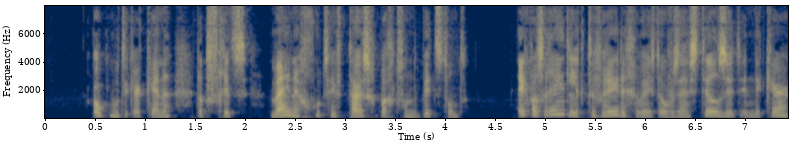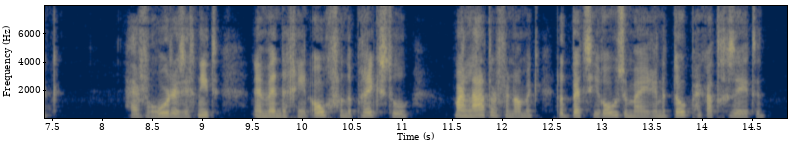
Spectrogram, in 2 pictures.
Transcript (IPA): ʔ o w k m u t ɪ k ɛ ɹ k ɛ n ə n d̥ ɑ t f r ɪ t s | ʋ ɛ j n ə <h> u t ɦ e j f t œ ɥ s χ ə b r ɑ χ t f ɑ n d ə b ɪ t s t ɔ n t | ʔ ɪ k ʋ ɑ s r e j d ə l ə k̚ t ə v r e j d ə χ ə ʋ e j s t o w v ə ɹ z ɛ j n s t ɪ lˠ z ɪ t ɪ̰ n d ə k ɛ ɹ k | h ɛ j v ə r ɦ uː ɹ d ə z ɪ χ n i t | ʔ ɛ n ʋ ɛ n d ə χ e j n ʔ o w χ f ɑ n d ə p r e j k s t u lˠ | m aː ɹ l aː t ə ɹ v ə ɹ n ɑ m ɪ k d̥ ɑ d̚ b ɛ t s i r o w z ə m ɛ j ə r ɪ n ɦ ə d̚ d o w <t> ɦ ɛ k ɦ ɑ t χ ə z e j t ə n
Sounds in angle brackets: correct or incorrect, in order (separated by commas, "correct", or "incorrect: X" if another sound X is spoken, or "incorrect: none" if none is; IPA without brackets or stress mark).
incorrect: χ, incorrect: p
